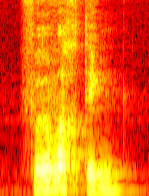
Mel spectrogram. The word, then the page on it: verwachting: /vɛrˈʋɑɣtɪŋ/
